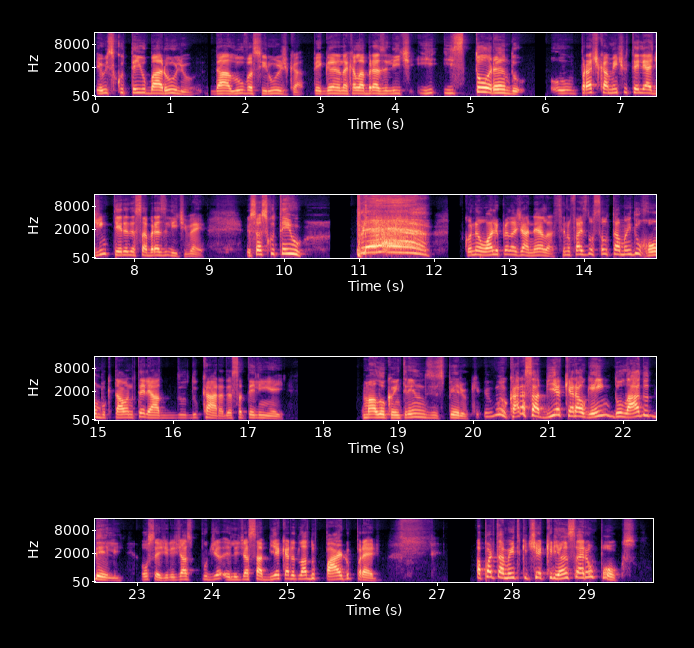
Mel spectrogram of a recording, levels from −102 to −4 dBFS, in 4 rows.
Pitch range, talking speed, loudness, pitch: 170-245 Hz, 165 wpm, -17 LUFS, 195 Hz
